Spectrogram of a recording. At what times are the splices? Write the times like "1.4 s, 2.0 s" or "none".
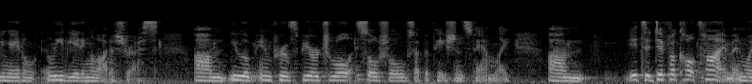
2.9 s, 3.6 s, 4.1 s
